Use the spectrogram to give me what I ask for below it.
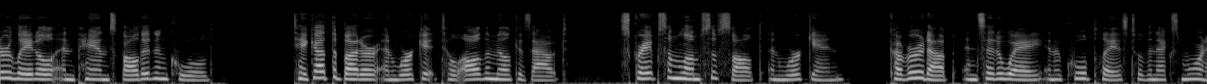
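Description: The output device drops into sleep during quiet stretches and needs time to wake, producing a clipped start after a pause. At 2.87 s, after a 0.67 s pause, about 75 ms is lost; at 8.80 s, after 0.37 s, about 67 ms. Speech resumes abruptly, its opening sounds missing.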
